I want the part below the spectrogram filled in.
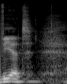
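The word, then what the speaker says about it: Wirth: yes it's if you if you pronounce german it's not worth but it's niklaus weird and i think there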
